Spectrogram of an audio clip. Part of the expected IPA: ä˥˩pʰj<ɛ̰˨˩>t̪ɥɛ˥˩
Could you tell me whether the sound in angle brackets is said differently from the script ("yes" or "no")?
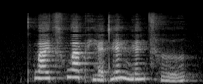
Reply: no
